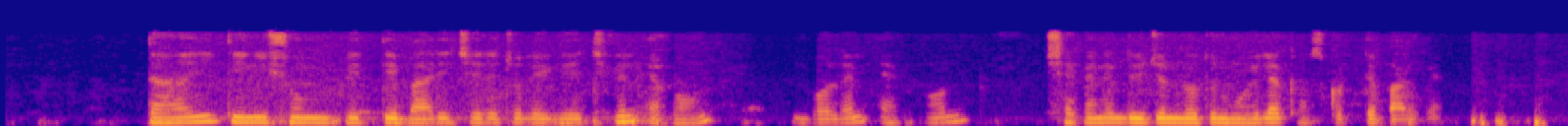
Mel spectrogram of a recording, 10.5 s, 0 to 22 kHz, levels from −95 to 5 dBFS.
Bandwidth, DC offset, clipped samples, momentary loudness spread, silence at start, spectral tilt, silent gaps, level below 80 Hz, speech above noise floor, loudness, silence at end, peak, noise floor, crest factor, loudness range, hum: 8 kHz; under 0.1%; under 0.1%; 16 LU; 1 s; -6.5 dB/octave; none; -54 dBFS; 44 dB; -22 LUFS; 0.15 s; -6 dBFS; -65 dBFS; 18 dB; 6 LU; none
